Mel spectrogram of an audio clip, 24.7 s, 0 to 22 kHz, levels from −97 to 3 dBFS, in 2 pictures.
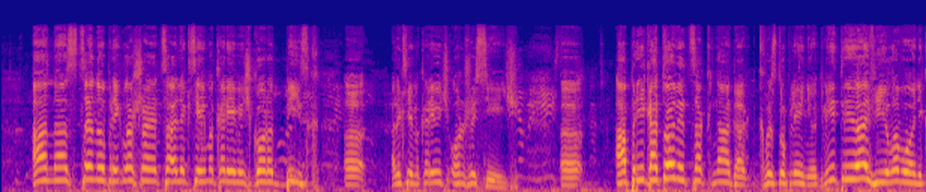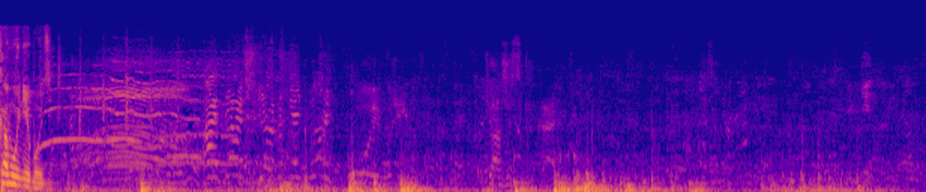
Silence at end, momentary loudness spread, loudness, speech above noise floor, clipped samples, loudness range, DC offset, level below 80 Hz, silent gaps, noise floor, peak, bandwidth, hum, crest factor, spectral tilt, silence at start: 0.85 s; 23 LU; -23 LUFS; 36 dB; under 0.1%; 19 LU; under 0.1%; -40 dBFS; none; -58 dBFS; -2 dBFS; 13 kHz; none; 22 dB; -5.5 dB/octave; 0.45 s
